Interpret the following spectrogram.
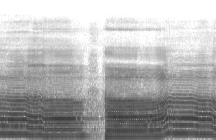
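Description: A man singing a Bengali Islamic gojol in two long, drawn-out notes with a short break about two seconds in. The first note steps down in pitch about a second in; the second climbs back up near the end.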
